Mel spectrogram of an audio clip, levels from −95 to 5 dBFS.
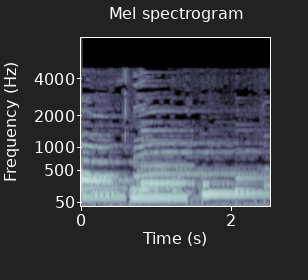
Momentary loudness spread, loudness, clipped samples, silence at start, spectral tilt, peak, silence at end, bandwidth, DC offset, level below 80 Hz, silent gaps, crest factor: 6 LU; -21 LUFS; under 0.1%; 0 s; -13 dB/octave; -6 dBFS; 0 s; 5 kHz; 0.5%; -40 dBFS; none; 14 dB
